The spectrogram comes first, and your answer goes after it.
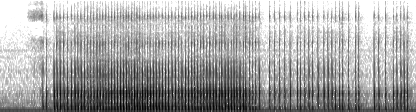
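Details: A Cocker Spaniel asleep after a hard day at the park snores with a rapid, fluttering rattle that breaks into choppy bursts.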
